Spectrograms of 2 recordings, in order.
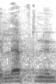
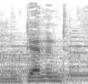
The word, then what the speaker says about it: lieutenant: Lieutenant Colonel Tuli gabard we say leftenant the Americans say Lieutenant a 21-year military veteran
